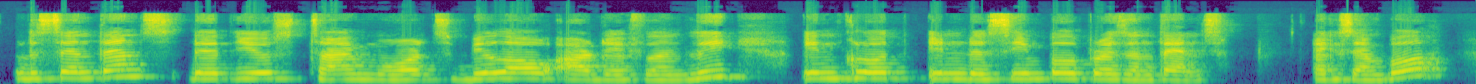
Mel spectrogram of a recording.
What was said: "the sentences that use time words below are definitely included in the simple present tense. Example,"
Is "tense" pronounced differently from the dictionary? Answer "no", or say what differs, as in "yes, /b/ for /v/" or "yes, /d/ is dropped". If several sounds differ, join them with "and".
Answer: no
